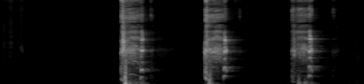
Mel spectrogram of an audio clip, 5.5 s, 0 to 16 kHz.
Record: {"three_cough_length": "5.5 s", "three_cough_amplitude": 32767, "three_cough_signal_mean_std_ratio": 0.23, "survey_phase": "alpha (2021-03-01 to 2021-08-12)", "age": "45-64", "gender": "Male", "wearing_mask": "No", "symptom_none": true, "smoker_status": "Ex-smoker", "respiratory_condition_asthma": false, "respiratory_condition_other": false, "recruitment_source": "REACT", "submission_delay": "1 day", "covid_test_result": "Negative", "covid_test_method": "RT-qPCR"}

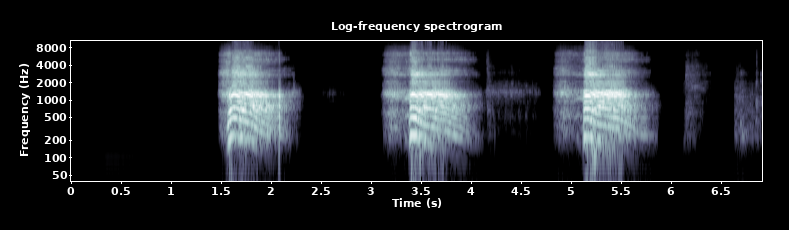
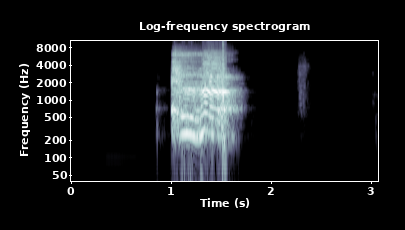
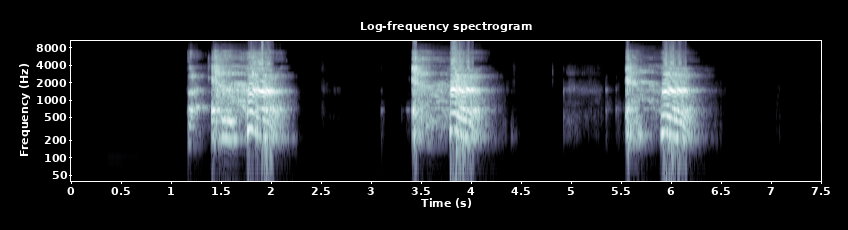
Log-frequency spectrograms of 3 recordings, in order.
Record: {"exhalation_length": "6.9 s", "exhalation_amplitude": 32768, "exhalation_signal_mean_std_ratio": 0.44, "cough_length": "3.1 s", "cough_amplitude": 32768, "cough_signal_mean_std_ratio": 0.4, "three_cough_length": "7.5 s", "three_cough_amplitude": 32768, "three_cough_signal_mean_std_ratio": 0.44, "survey_phase": "alpha (2021-03-01 to 2021-08-12)", "age": "45-64", "gender": "Male", "wearing_mask": "No", "symptom_none": true, "smoker_status": "Current smoker (1 to 10 cigarettes per day)", "respiratory_condition_asthma": false, "respiratory_condition_other": false, "recruitment_source": "REACT", "submission_delay": "2 days", "covid_test_result": "Negative", "covid_test_method": "RT-qPCR"}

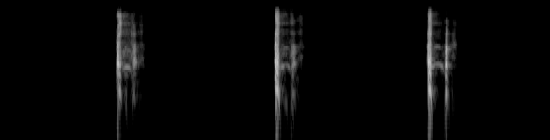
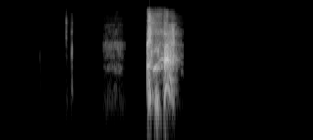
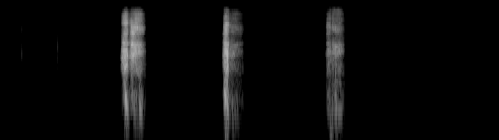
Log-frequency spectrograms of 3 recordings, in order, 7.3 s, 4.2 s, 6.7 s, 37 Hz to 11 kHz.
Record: {"three_cough_length": "7.3 s", "three_cough_amplitude": 30467, "three_cough_signal_mean_std_ratio": 0.12, "cough_length": "4.2 s", "cough_amplitude": 32768, "cough_signal_mean_std_ratio": 0.21, "exhalation_length": "6.7 s", "exhalation_amplitude": 28730, "exhalation_signal_mean_std_ratio": 0.18, "survey_phase": "beta (2021-08-13 to 2022-03-07)", "age": "65+", "gender": "Female", "wearing_mask": "No", "symptom_none": true, "smoker_status": "Current smoker (1 to 10 cigarettes per day)", "respiratory_condition_asthma": false, "respiratory_condition_other": false, "recruitment_source": "REACT", "submission_delay": "2 days", "covid_test_result": "Negative", "covid_test_method": "RT-qPCR", "influenza_a_test_result": "Negative", "influenza_b_test_result": "Negative"}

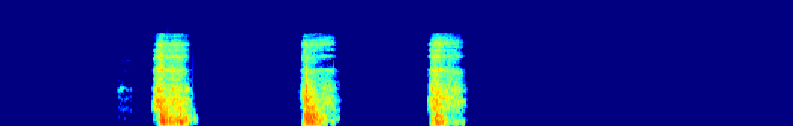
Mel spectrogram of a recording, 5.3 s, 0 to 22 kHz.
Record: {"exhalation_length": "5.3 s", "exhalation_amplitude": 27825, "exhalation_signal_mean_std_ratio": 0.23, "survey_phase": "beta (2021-08-13 to 2022-03-07)", "age": "45-64", "gender": "Male", "wearing_mask": "No", "symptom_none": true, "symptom_onset": "7 days", "smoker_status": "Ex-smoker", "respiratory_condition_asthma": false, "respiratory_condition_other": false, "recruitment_source": "REACT", "submission_delay": "2 days", "covid_test_result": "Negative", "covid_test_method": "RT-qPCR"}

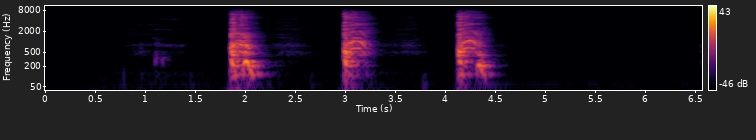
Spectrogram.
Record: {"three_cough_length": "6.6 s", "three_cough_amplitude": 23799, "three_cough_signal_mean_std_ratio": 0.27, "survey_phase": "alpha (2021-03-01 to 2021-08-12)", "age": "18-44", "gender": "Male", "wearing_mask": "No", "symptom_none": true, "smoker_status": "Ex-smoker", "respiratory_condition_asthma": false, "respiratory_condition_other": false, "recruitment_source": "REACT", "submission_delay": "1 day", "covid_test_result": "Negative", "covid_test_method": "RT-qPCR"}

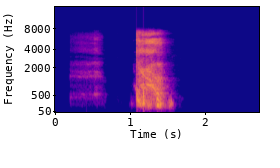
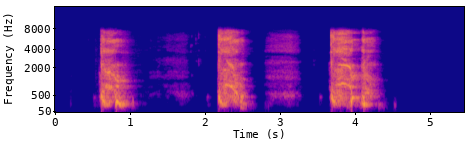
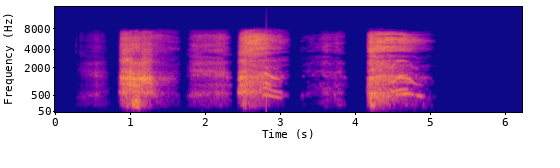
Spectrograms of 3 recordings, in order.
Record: {"cough_length": "2.7 s", "cough_amplitude": 32768, "cough_signal_mean_std_ratio": 0.32, "three_cough_length": "5.5 s", "three_cough_amplitude": 31943, "three_cough_signal_mean_std_ratio": 0.4, "exhalation_length": "6.2 s", "exhalation_amplitude": 32767, "exhalation_signal_mean_std_ratio": 0.46, "survey_phase": "beta (2021-08-13 to 2022-03-07)", "age": "65+", "gender": "Male", "wearing_mask": "No", "symptom_cough_any": true, "symptom_headache": true, "symptom_other": true, "smoker_status": "Ex-smoker", "respiratory_condition_asthma": false, "respiratory_condition_other": false, "recruitment_source": "Test and Trace", "submission_delay": "1 day", "covid_test_result": "Positive", "covid_test_method": "RT-qPCR"}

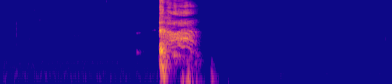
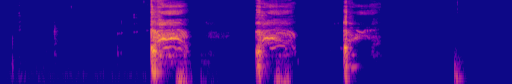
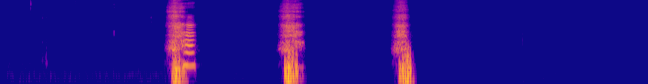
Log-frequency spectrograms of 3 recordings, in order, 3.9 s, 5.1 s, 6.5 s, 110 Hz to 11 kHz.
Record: {"cough_length": "3.9 s", "cough_amplitude": 32768, "cough_signal_mean_std_ratio": 0.2, "three_cough_length": "5.1 s", "three_cough_amplitude": 29750, "three_cough_signal_mean_std_ratio": 0.29, "exhalation_length": "6.5 s", "exhalation_amplitude": 32767, "exhalation_signal_mean_std_ratio": 0.23, "survey_phase": "beta (2021-08-13 to 2022-03-07)", "age": "18-44", "gender": "Female", "wearing_mask": "No", "symptom_none": true, "smoker_status": "Never smoked", "respiratory_condition_asthma": false, "respiratory_condition_other": false, "recruitment_source": "REACT", "submission_delay": "2 days", "covid_test_result": "Negative", "covid_test_method": "RT-qPCR", "influenza_a_test_result": "Negative", "influenza_b_test_result": "Negative"}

